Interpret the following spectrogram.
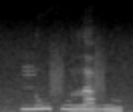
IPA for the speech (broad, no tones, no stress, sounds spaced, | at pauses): n u f u r a v u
